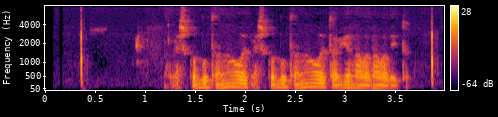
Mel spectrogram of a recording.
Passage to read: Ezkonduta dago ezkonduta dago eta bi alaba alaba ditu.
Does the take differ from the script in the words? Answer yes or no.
no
